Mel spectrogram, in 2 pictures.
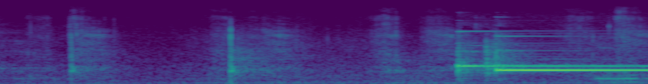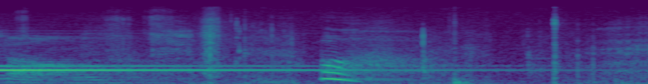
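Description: Two-tone electronic doorbell chime, a higher ding then a lower dong, ringing out and fading over about two and a half seconds, a couple of seconds in.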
